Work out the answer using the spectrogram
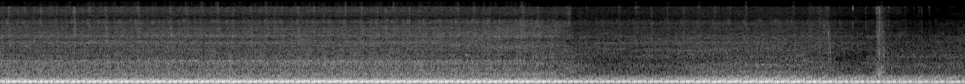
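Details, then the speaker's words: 2018 Ford Mustang GT at idle after sitting a few hours: light, regular tick about three per second over a steady low idle, heard from the bottom of the engine on the passenger side only. Owner doubts bottom-end trouble; source not pinned down. "So I'm hearing like that clicking sound. It sounds like it's coming from the bottom of the engine. It's only on the passenger side."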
